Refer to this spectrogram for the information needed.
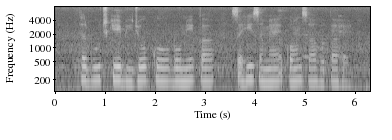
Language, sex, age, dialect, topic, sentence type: Hindi, male, 56-60, Marwari Dhudhari, agriculture, statement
